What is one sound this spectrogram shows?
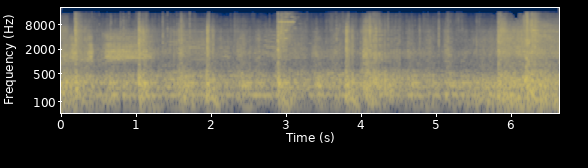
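Punches and kicks land with heavy thuds in a brawl.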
